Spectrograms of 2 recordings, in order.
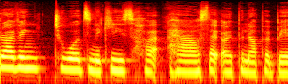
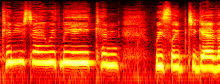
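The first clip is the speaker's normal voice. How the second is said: needy pleading; 11 semitones higher than usual. Retold or imitated. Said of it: "she's like".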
